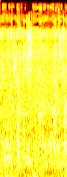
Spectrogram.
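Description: Water dripping from an overhanging rock, sounding like rain: a soft, dense patter of drops, faint and continuous, for about a second.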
